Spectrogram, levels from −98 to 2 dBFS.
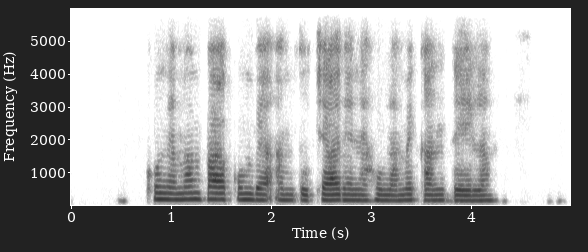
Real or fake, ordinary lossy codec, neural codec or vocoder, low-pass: fake; Opus, 32 kbps; codec, 16 kHz, 4 kbps, FreqCodec, smaller model; 5.4 kHz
